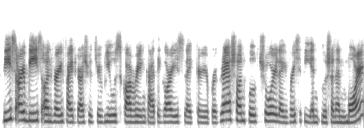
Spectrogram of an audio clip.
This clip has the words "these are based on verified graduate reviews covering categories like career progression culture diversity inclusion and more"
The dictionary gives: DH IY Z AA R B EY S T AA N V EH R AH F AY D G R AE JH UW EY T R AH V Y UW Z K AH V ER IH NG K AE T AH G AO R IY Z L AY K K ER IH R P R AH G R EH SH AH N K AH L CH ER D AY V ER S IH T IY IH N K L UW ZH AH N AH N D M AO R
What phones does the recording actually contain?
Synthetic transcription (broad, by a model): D IY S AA R B EY S T AA N V EH R AH F AY D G R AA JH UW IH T R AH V Y UW S K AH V ER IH NG K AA T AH G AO R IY S L AY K K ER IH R P R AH G R EH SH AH N K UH L CH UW D AY V ER S IH T IY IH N K L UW SH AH N AH N D M AO R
